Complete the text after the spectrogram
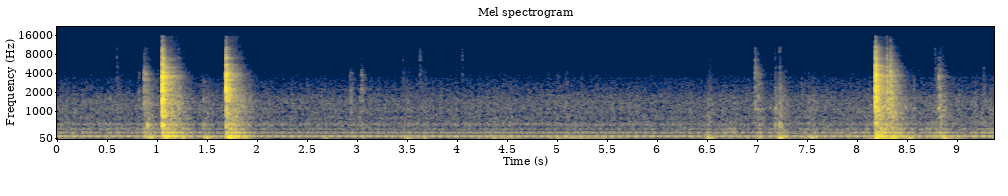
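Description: Short electronic menu blips sound a few times.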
